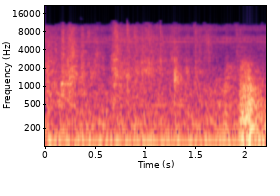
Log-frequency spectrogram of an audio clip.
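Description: Chalk writing on a blackboard: a quick run of short taps and scratches as a word is written.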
